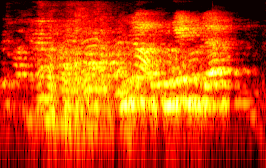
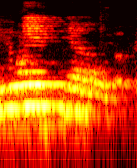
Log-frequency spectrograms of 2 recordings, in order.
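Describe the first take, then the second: First: Loud, drawn-out Southern "window", like "winda"; hammed-up Southern "window" with an "uh" ending; Southern pronunciation. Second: "window" slowly, with a full "oh" ending; broadcast-correct "window", both syllables drawn out; careful pronunciation. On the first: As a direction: exaggerate the Southern drawl on "window". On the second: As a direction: enunciate "window" as "win-doe". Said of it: "I had to learn how to say window". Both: Shown as a demonstration.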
